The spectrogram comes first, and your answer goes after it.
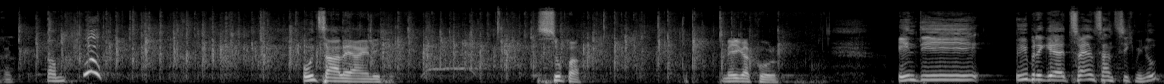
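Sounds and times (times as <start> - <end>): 
speech: 0.0 - 1.2, 3.0 - 4.0, 5.4 - 6.0, 7.2 - 7.9, 9.0 - 11.6
audience applause: 0.0 - 8.2.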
